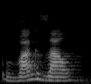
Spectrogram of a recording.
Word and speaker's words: вокзал: 같은 규칙으로 вокзал. 이 알파벳 카의 까는 일단 무성음이고요. 이 까의 무성음의 유성음, 짝꿍 유성음은 알파벳 게였기 때문에 마찬가지로 게로 발음을 해주셔야 돼요. vokzal.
